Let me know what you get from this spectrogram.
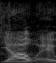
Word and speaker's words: Yahweh: which best we know is pronounced Yahweh, which is sounds like the Hebrew verb for he is.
